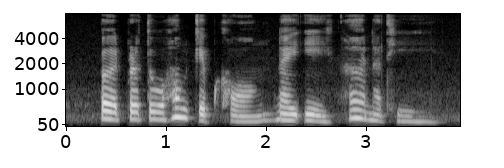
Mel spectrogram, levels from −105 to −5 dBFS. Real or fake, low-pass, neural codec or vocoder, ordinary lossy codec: real; none; none; none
